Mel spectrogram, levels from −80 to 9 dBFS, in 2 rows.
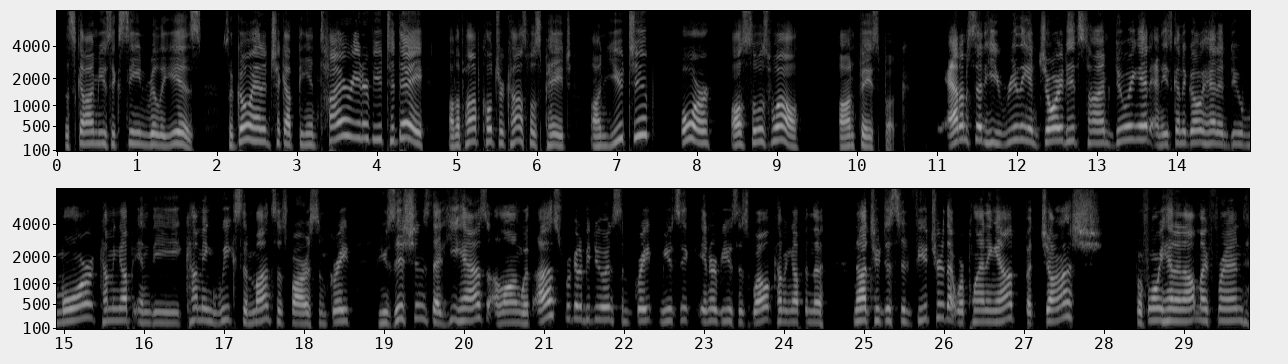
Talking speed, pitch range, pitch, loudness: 200 wpm, 185-230 Hz, 205 Hz, -33 LUFS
